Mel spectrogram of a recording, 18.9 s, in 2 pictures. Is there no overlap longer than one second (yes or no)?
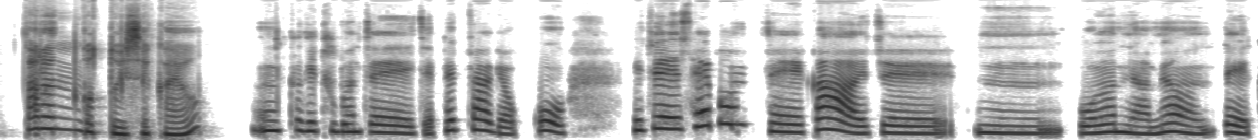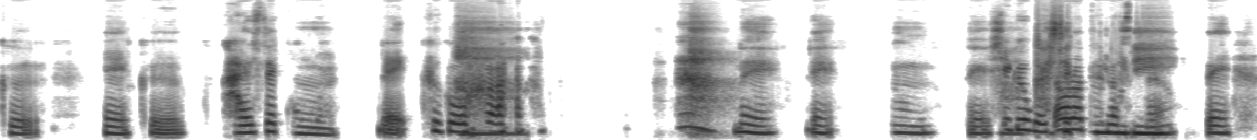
no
